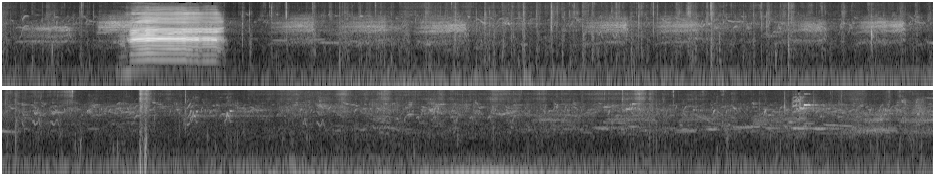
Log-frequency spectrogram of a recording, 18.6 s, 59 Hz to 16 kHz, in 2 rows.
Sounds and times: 0.0s chickens 18.6s
0.0s squawking birds 18.6s
0.0s various parrots 18.6s

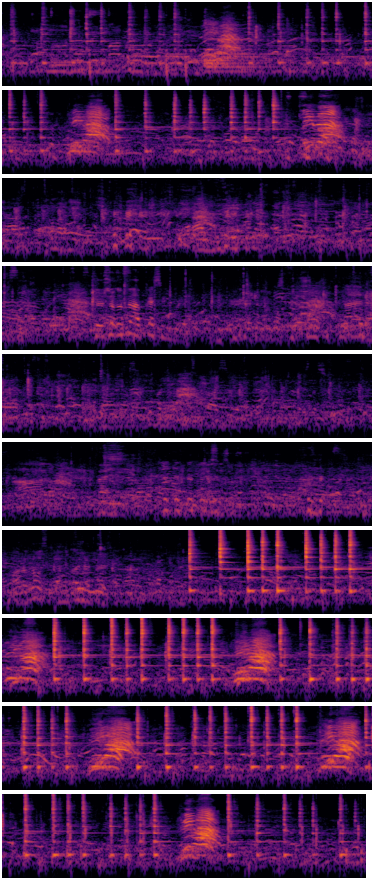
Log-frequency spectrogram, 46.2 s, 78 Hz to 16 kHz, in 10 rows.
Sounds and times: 2.5s 3000 young people shouting 3.2s
5.4s 3000 young people shouting 6.2s
32.1s 3000 young people shouting 33.6s
35.0s 3000 young people shouting 39.9s
40.6s 3000 young people shouting 42.1s
43.6s 3000 young people shouting 44.6s

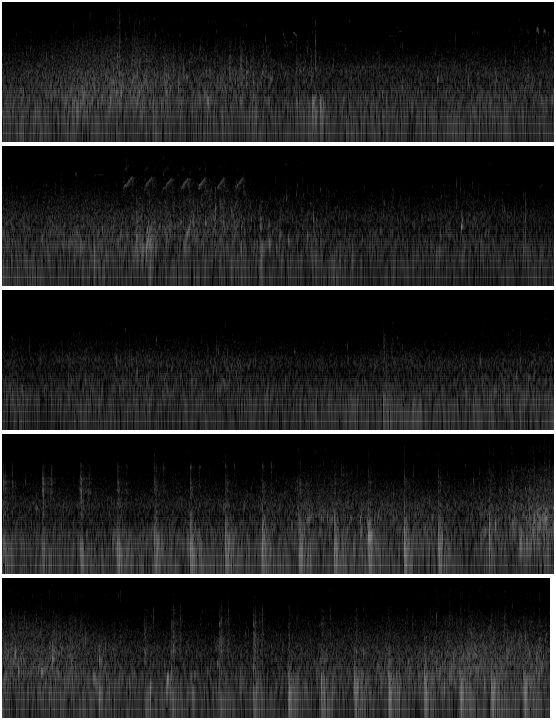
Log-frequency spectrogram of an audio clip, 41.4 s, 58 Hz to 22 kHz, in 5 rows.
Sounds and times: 0.0s Sound tide 19.9s
21.2s Sound tide 41.3s

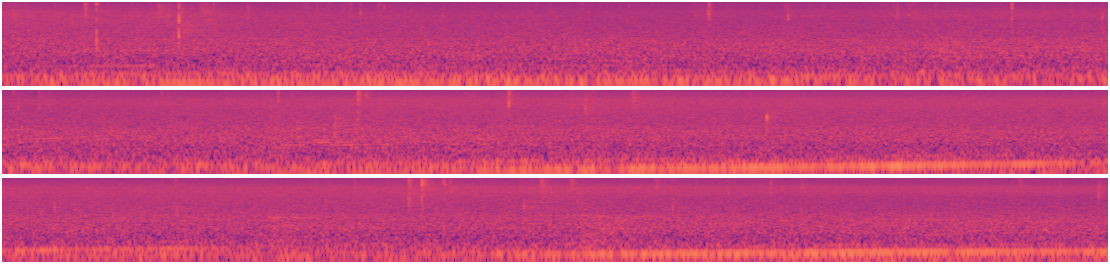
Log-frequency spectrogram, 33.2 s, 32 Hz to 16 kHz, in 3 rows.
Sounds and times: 0.0s wind playing among trees 33.1s

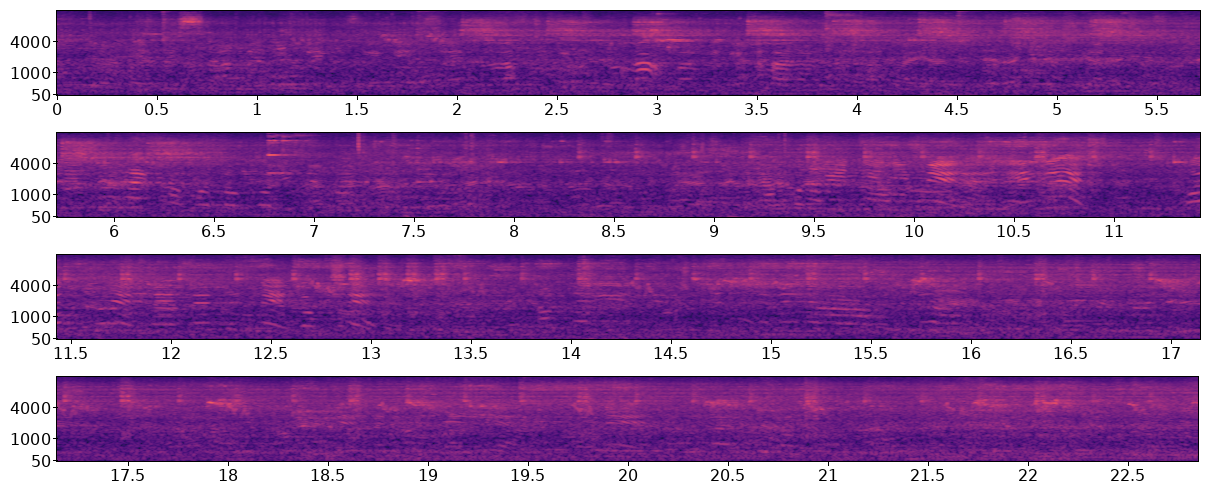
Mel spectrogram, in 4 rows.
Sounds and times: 0.0s Music is coming from the nearby coffee shops 22.8s
0.0s People talking 22.8s

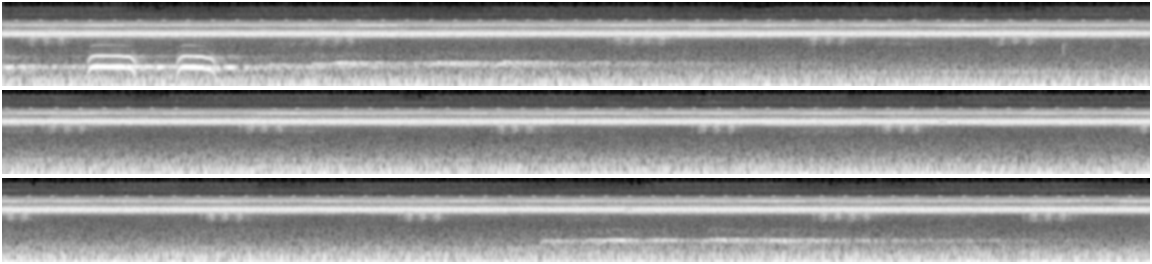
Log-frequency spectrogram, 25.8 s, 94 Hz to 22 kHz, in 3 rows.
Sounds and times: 0.0s great horned owls 5.0s
0.0s insect drone 25.8s
21.2s great horned owls 24.0s

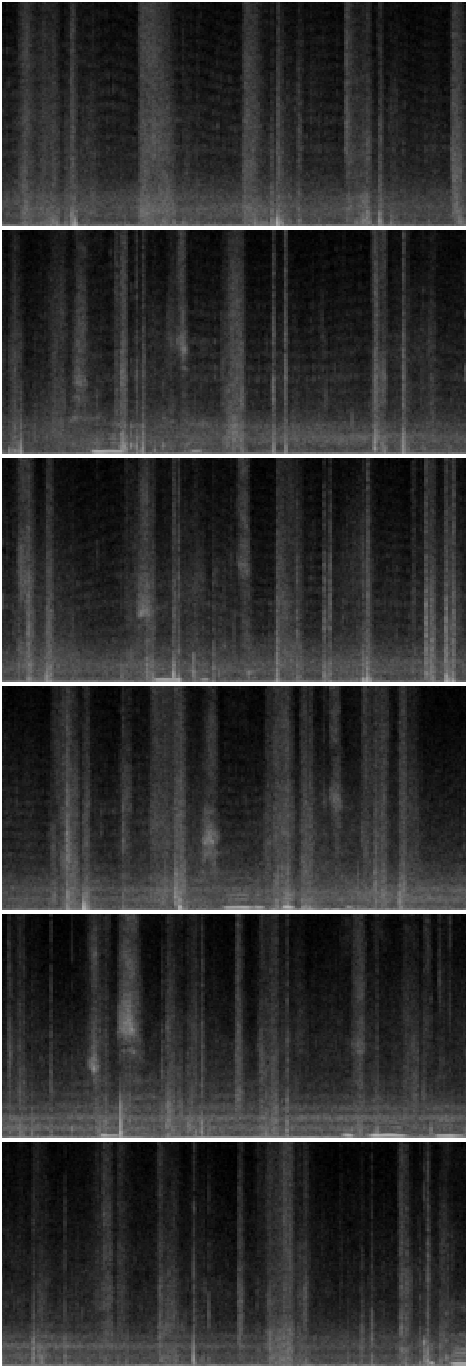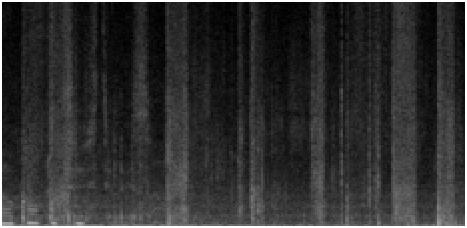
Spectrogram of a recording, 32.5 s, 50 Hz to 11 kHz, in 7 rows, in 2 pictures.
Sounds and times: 0.0s distant traffic noise 32.4s
0.0s small stream 32.4s
0.0s snow 32.4s
5.3s spoken words 6.7s
10.6s spoken words 11.8s
15.9s spoken words 17.5s
19.4s spoken words 20.0s
21.9s spoken words 23.2s
27.4s spoken words 29.4s

